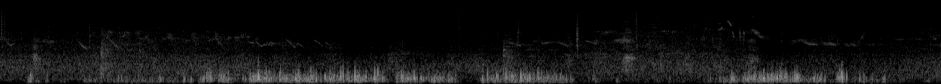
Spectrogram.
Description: A horse trots by as his hooves make a clip-clop noise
